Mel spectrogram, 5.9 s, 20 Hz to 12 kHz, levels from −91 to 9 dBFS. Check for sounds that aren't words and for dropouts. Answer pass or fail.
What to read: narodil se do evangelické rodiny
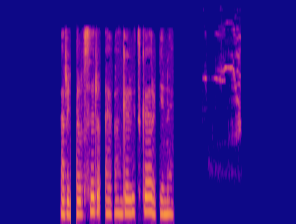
fail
